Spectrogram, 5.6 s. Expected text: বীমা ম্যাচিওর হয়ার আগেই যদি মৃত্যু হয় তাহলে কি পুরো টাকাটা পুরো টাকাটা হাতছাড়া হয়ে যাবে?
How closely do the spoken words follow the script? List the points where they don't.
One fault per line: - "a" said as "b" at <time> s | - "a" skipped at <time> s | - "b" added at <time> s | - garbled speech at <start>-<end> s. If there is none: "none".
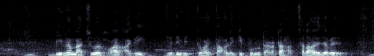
- "পুরো টাকাটা" skipped at 4.2 s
